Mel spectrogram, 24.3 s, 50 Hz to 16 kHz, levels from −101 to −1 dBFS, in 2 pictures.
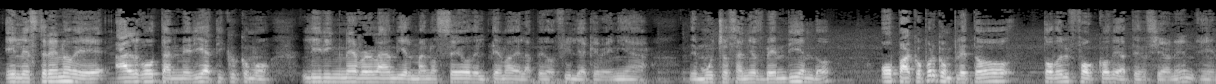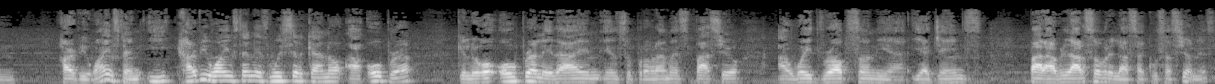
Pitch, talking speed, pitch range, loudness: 115 Hz, 165 wpm, 110-130 Hz, -23 LUFS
